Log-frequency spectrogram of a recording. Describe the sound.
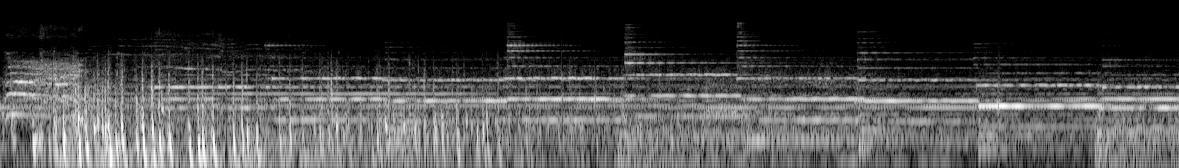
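Horse hooves clip-clop in a quick, busy burst of hoofbeats at first, then in slower, regular knocks, each followed by ringing, bell-like tones that linger between steps.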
